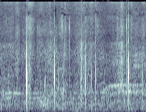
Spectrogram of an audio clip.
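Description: Footsteps on brick paving, walking at a brisk pace of about two to three steps a second.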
